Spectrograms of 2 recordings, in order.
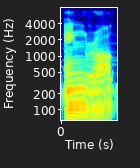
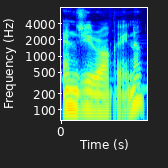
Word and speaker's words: ngrok: is itself NG Rock I don't know how you pronounce Ang rock or NG Rock I do pronounce as NG Rock what does this mean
